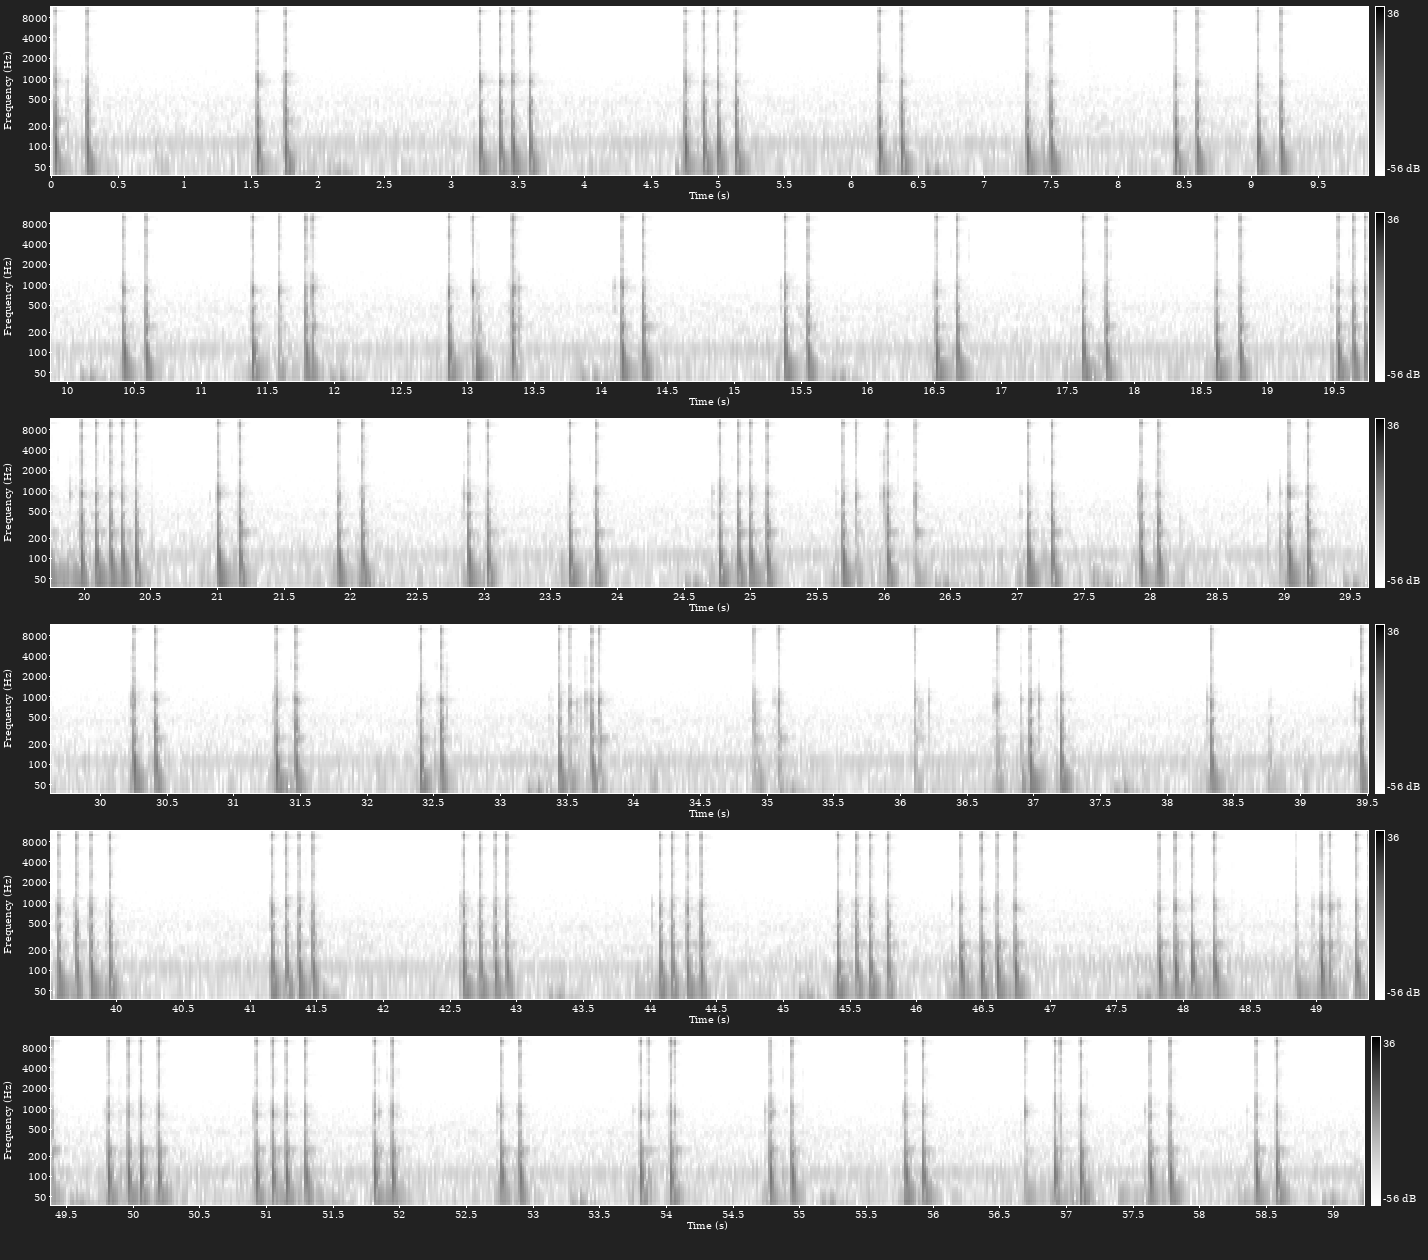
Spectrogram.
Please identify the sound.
Click Computer
Macbook, Mouse, Computer, Click, Laptop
